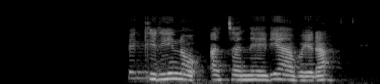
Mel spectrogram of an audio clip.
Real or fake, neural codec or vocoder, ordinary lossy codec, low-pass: fake; vocoder, 22.05 kHz, 80 mel bands, WaveNeXt; MP3, 64 kbps; 9.9 kHz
